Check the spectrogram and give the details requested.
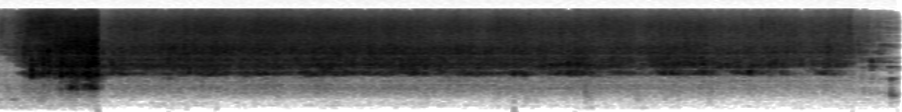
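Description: Potato wedges and chopped tomato sizzling in hot mustard oil in a pan while being stirred. The sizzle is louder for about the first second, then settles into a steady hiss that fades out near the end.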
